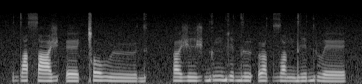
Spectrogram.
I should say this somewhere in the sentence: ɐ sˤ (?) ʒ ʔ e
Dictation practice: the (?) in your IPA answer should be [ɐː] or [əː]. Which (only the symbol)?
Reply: ɐː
